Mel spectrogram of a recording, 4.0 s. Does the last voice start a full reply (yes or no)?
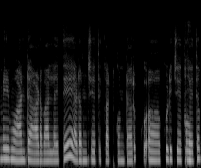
yes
